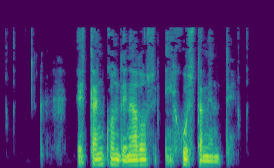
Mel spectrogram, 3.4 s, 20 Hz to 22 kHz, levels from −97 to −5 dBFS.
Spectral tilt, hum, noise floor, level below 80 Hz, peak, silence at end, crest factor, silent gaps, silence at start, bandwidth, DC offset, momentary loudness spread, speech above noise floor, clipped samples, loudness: -6 dB/octave; none; -47 dBFS; -66 dBFS; -2 dBFS; 0.55 s; 20 dB; none; 0.95 s; 11.5 kHz; under 0.1%; 16 LU; 27 dB; under 0.1%; -20 LUFS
